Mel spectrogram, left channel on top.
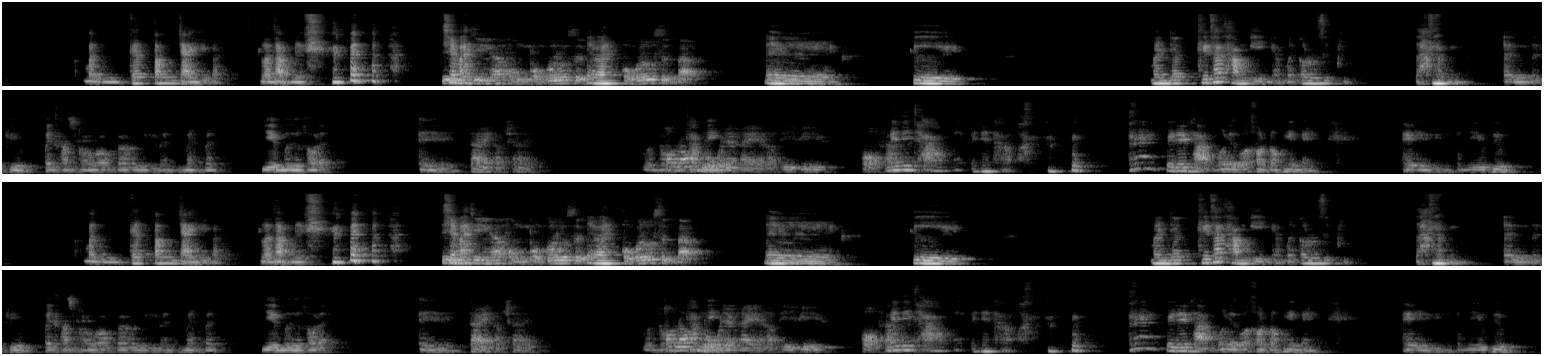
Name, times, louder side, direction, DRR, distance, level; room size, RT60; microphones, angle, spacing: voice 1, 0.8-2.2 2.6-4.0 4.4-4.7 5.8-6.1 7.6-8.3 9.1-9.6 11.5-13.3 14.1-14.7 15.0-17.5 18.0-18.7 19.6-20.0 21.8-22.7 24.2-26.2 26.7-28.8 29.4-30.5, left 1 dB, 15° left, 2 dB, 0.5 m, -27 dB
voice 2, 4.4-5.9 6.2-7.0 7.6-8.2 20.1-20.7 22.0-23.6 24.0-24.6 27.1-27.5, equal, 80° right, -2 dB, 1.2 m, -29 dB
6.2 x 2.6 x 2.4 m, 0.43 s
head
